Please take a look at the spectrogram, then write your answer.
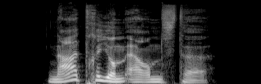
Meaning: inflection of natriumarm: 1. strong/mixed nominative/accusative feminine singular superlative degree 2. strong nominative/accusative plural superlative degree
- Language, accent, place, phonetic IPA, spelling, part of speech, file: German, Germany, Berlin, [ˈnaːtʁiʊmˌʔɛʁmstə], natriumärmste, adjective, De-natriumärmste.ogg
